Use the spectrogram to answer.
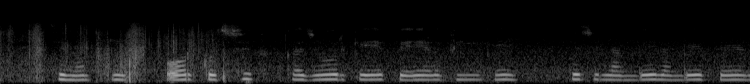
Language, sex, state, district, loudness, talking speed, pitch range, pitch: Hindi, female, Maharashtra, Dhule, -35 LUFS, 105 wpm, 215-225 Hz, 220 Hz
